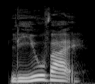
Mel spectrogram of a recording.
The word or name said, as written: levevej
